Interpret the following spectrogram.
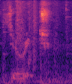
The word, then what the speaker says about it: Zurich: Zurich. Zurich.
